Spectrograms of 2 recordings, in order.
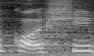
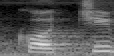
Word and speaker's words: Cauchy: कई इसको कॉशी भी प्रोनाउंस करते हैं, कॉची भी प्रोनाउंस करते हैं, एज यू are comfortable you can. Statement क्या है, कहते हैं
